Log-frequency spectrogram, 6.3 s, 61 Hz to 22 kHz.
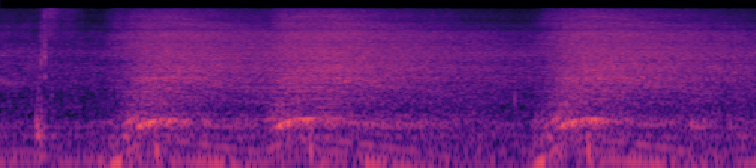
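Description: A Mercedes-AMG GLC 43 SUV engine runs with a low, throaty rumble, rising in a few brief revs over a steady background hum.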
